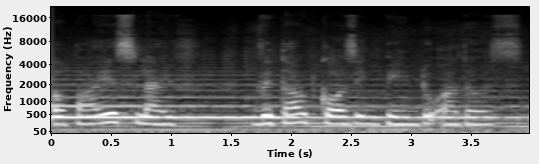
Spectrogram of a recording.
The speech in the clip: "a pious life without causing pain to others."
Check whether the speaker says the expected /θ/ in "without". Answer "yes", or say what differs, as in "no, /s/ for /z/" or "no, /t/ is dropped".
no, /t/ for /θ/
